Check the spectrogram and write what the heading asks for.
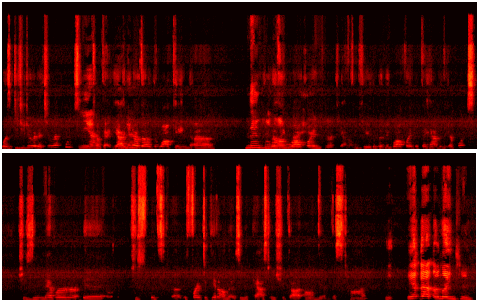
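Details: Adult woman speaking; ordinary speech.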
